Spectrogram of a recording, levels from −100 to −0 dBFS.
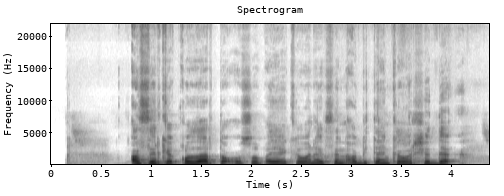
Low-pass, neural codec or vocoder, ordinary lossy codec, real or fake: none; none; none; real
